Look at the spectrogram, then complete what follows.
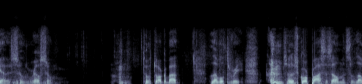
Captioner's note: cough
